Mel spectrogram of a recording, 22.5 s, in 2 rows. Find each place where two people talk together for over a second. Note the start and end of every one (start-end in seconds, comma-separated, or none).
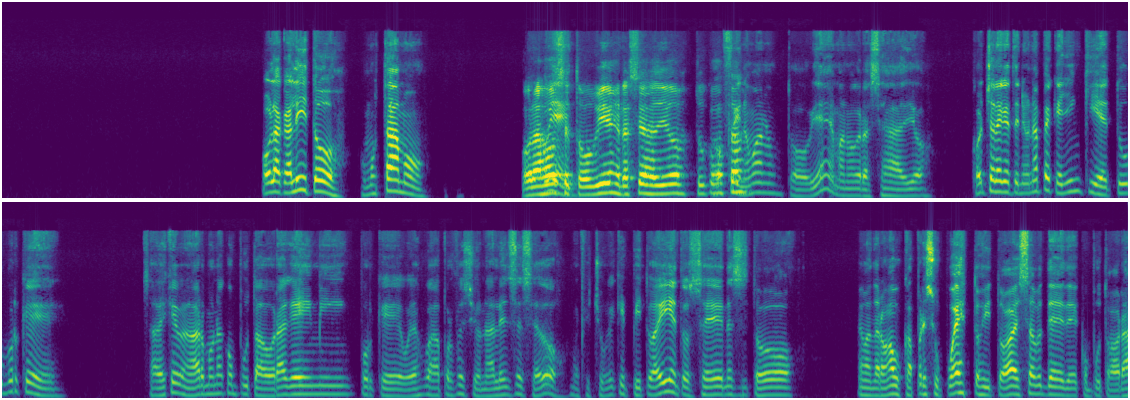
none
